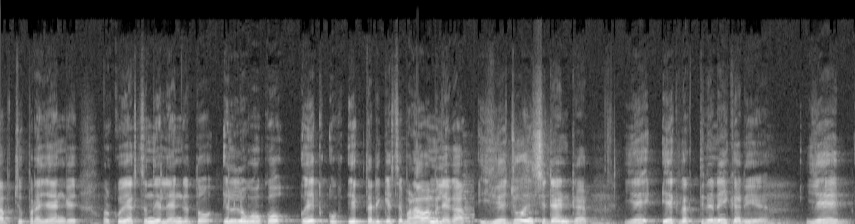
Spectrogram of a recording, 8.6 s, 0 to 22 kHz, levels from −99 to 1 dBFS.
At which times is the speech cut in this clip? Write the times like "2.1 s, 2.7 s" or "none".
4.8 s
